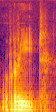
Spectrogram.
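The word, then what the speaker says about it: read: पढ़ना मतलब रीड। अब अगर हम रीड की तीनों फॉर्म ऑफ वर्ब बनाएं, रीड, रेड, रेड, स्पेलिंग इसकी सेम होने वाली है, प्रोनाउंसिएशन में थोड़ा सा डिफरेंस आने वाला है।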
